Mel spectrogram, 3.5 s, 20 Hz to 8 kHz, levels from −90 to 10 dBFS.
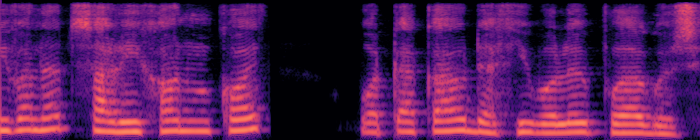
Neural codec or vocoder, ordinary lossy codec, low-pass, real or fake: codec, 24 kHz, 0.9 kbps, WavTokenizer, small release; none; 7.2 kHz; fake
